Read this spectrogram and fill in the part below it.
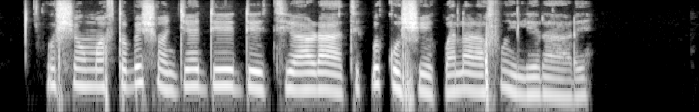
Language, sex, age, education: Yoruba, female, 30-45, tertiary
